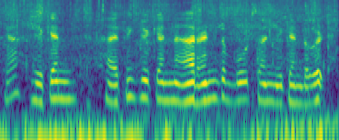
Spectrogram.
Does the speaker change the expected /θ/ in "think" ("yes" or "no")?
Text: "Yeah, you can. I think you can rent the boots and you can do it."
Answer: yes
